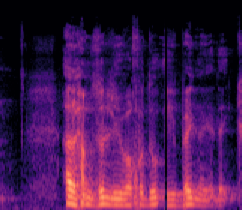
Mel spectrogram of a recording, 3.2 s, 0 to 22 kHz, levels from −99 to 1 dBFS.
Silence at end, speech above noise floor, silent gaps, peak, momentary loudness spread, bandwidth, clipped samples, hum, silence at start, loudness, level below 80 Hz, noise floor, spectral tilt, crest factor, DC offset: 0 s; 34 dB; none; -6 dBFS; 16 LU; 13 kHz; under 0.1%; none; 0.85 s; -26 LUFS; -58 dBFS; -60 dBFS; -7.5 dB/octave; 20 dB; under 0.1%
